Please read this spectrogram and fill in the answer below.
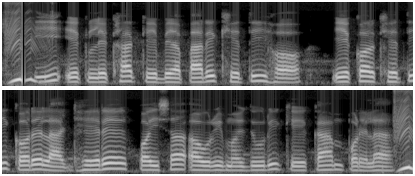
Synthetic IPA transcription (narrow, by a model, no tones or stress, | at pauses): ieklekʰakebjapaɾikʰːet̪iɦɔ | ekəɾkʰet̪ikʌɾelaɖʱeɾepəɪsaʔəwɾimʌd͡ʒd̪uɾikekampəɽela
